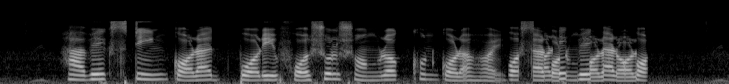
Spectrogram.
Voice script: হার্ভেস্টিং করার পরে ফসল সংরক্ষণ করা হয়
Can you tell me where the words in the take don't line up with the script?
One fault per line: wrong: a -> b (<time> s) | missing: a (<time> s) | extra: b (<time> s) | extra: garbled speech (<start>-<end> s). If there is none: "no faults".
extra: garbled speech (5.1-6.5 s)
